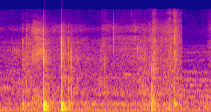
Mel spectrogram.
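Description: A few light taps: two close together about half a second in and a weaker one about a second and a half in, over a faint steady hiss.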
